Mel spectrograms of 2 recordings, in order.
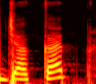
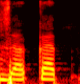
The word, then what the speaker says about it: zakat: Contoh salahnya yaitu jakat, sedangkan contoh benarnya yaitu zakat.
